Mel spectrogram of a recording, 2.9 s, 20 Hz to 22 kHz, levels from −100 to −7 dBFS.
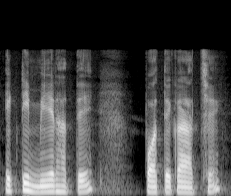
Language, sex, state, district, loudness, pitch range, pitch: Bengali, male, West Bengal, Cooch Behar, -18 LUFS, 110-130 Hz, 115 Hz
